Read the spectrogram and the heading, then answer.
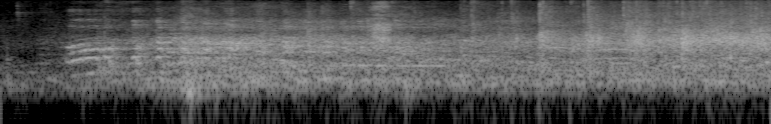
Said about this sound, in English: Now, I hear your judgmental laughs under your encouraging claps, but despise not the day of small beginnings.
